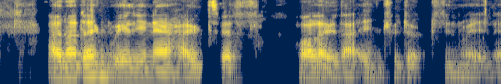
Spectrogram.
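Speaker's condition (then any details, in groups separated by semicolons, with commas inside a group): Cerebral palsy; intrathecal baclofen pump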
